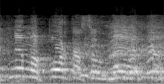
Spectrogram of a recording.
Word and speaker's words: Salomé: Por exemplo, Salomé é que é aguda. Olha, a Salomé, a tua Salomé é a vizinha mais estúpida que eu tenho lá na rua. É burra que nem uma porta, a Salomé.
